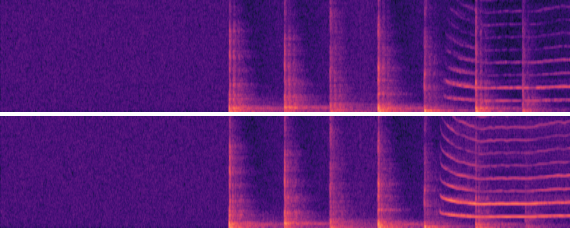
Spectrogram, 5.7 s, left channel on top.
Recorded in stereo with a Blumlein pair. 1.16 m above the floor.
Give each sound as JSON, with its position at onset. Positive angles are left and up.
{"t": 2.3, "sound": "running footsteps", "azimuth_deg": -15, "distance_m": 3.5}
{"t": 4.4, "sound": "a squeak", "azimuth_deg": -45, "distance_m": 1.7}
